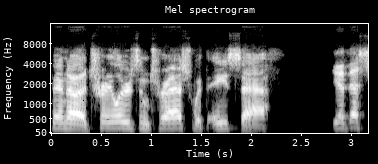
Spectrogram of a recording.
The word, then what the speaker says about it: Asaph: That is spelled Asaph. That's my first name. The PH has an F sound.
